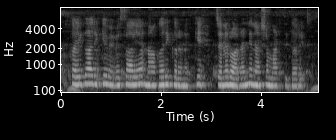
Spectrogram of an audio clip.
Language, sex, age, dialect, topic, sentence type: Kannada, female, 25-30, Mysore Kannada, agriculture, statement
